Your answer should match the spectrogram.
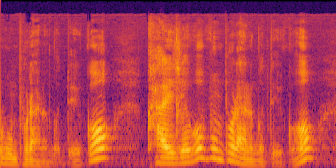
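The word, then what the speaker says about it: χ: 그래서 얘는 X라고 읽지를 아니하고요. 그리스 문자로 이 X를 카이라고 읽어요.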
